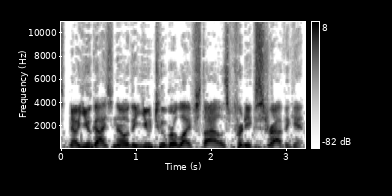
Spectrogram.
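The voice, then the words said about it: Fake YouTuber presenter voice. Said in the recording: “does the fake YouTube voice”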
